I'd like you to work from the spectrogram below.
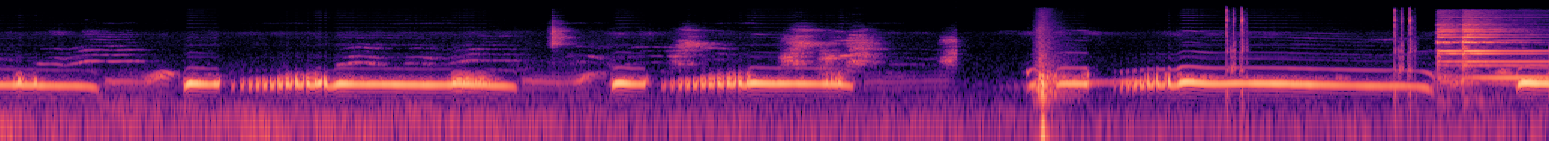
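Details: White dove in full vigorous song as a lure. Repeated rolling coos settle into long low hums. Faint higher twittering and several sharp clicks and knocks break in near the end.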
